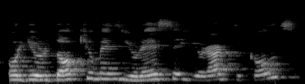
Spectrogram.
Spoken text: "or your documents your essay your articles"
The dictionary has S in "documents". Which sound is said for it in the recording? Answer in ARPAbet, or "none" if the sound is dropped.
none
